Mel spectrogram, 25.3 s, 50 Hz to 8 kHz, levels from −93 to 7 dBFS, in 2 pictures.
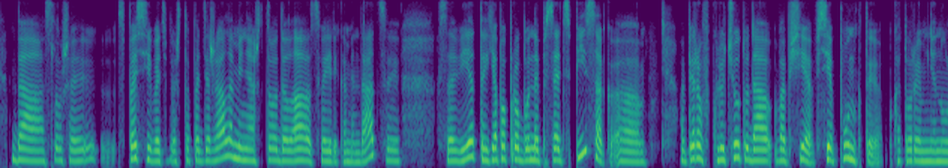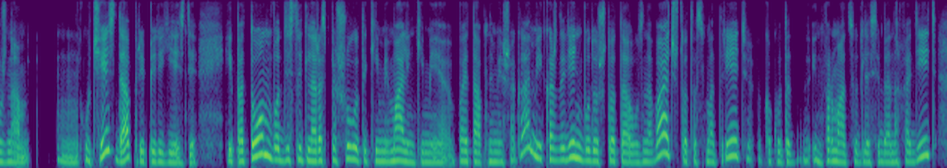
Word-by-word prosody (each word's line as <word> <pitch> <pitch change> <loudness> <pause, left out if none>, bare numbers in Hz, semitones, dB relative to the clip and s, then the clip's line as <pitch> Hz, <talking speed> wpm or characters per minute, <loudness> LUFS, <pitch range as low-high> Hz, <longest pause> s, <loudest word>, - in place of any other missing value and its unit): Да, 190 -3 +1
слушай, 195 +3 -4
э, - - -17
спасибо 210 -4 +1
тебе, 180 +1 -8
что 180 +3 -8
поддержала 195 +8 0
меня, 200 -5 +2
что 195 +2 -3
дала 190 +1 +3
свои 180 +1 -2
рекомендации, 180 +3 -4 0.5
советы. 200 +5 +3
Я 205 +1 +3
попробую 205 -3 +3
написать 190 0 +1
список. 330 - +1
А, 175 -2 -1 0.5
во-первых, 220 +2 +3
включу 205 +4 +3
туда 195 -4 +3
вообще 185 -1 +2
все 220 +6 +4
пункты, 195 -4 +1
которые 185 0 -1
мне 180 0 +1
нужно, 170 - -1 0.4
м, 80 -2 -5
учесть, 245 - +2
да, 235 - +5
при 185 -7 -4
переезде, 165 -2 -3 0.4
и - - -1
потом 245 - +5
вот 205 -3 +1
действительно 190 -1 0
распишу 200 +3 0
такими 175 0 -3
маленькими 165 - -1
поэтапными 175 -1 -2
шагами, 290 - -1
и - - -2
каждый 205 -2 -2
день 240 +1 +5
буду 190 -3 0
что-то 175 -1 -2
узнавать, 175 - +1
что-то 175 -2 -5
смотреть, 225 - -2 0.2
какую-то 170 -2 -6 0.2
информацию 170 -3 -3
для 165 0 -4
себя 165 +2 -5
находить. 170 - -2
185 Hz, 130 wpm, -24 LUFS, 175-205 Hz, 0.5 s, да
